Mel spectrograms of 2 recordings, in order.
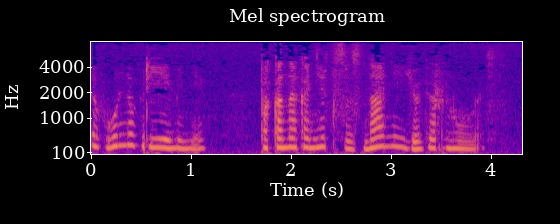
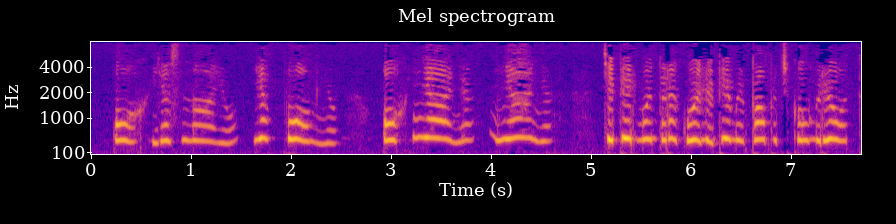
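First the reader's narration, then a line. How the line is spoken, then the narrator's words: Sobbing little girl. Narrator (Russian): всхлипнула бедная девочка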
